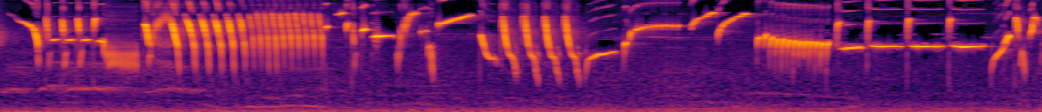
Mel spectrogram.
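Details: Singing canary, its song used to get other canaries singing, delivers a continuous medley of fast rolling trills, steep rising whistles and long level tones, ending in a steady buzzy rattle and a final whistled flourish.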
